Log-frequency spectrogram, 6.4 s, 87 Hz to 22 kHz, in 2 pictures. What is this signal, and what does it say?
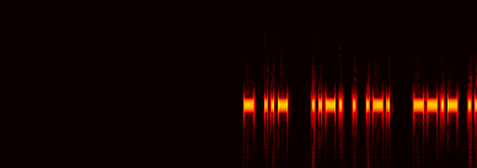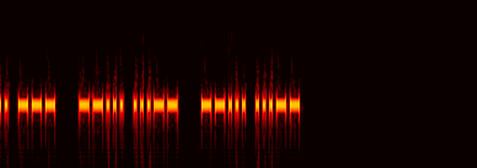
Morse code, heard as a keyed tone, about 52 wpm, 700 Hz. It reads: TU FER QSO 73 73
